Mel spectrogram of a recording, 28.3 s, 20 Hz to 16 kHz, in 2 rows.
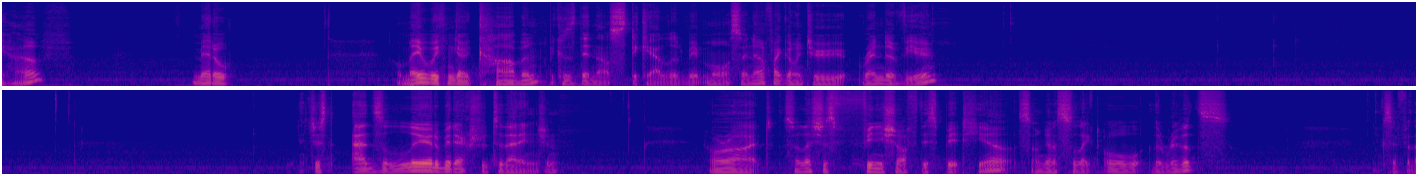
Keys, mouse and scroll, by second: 5.8 middle click, 6.0 middle click, 6.2-9.3 drag, 24.3-28.2 drag.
